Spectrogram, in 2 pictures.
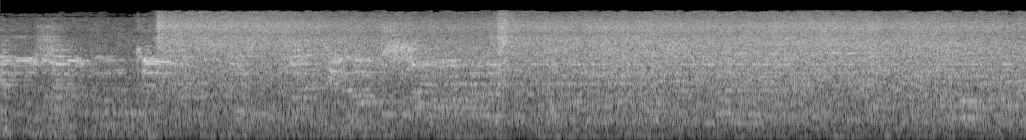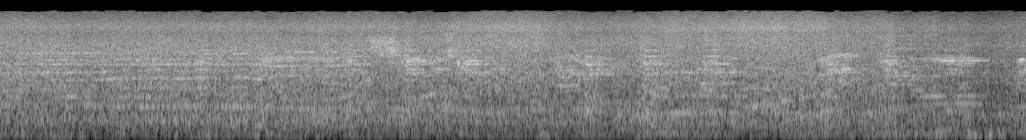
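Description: Amusement-ride ambience: voices and music over a steady rushing hiss that sets in about a second in.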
